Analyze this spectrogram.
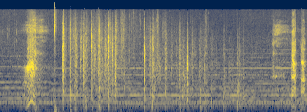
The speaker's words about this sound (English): Dominoes cannot think, cannot act. All they can do is stand and fall. And this moment, this is me, knocking down the first domino.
